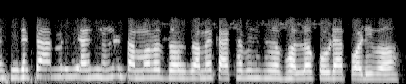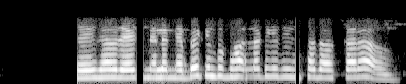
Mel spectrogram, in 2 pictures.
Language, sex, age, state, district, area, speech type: Odia, female, 45-60, Odisha, Sundergarh, rural, conversation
